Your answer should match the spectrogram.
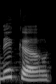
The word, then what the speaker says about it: Niko: By the way, I'm not saying Niko to mess with you. That's how they all pronounce it.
